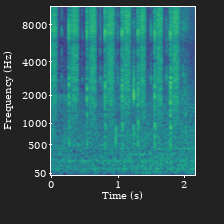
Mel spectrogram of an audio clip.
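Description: Fingers rubbing dirt off a freshly dug 1916 Mercury silver dime close to the microphone: a quick, irregular run of dry, scratchy rubs.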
